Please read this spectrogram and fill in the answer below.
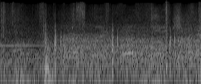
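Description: Boxing arena ambience: a steady crowd din, with a few sharp thuds from punches landing as one boxer works the other on the ropes, the clearest about half a second in.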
